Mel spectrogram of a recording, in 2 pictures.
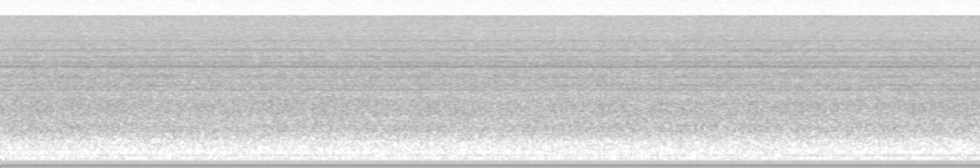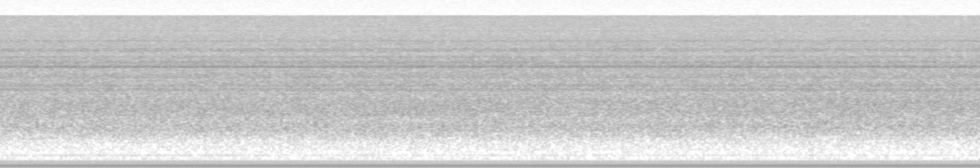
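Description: Steady low electrical hum with a faint hiss behind it, unchanging throughout, with no other sound.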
